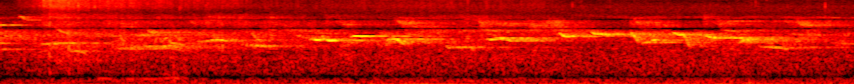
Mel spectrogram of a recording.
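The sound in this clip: Woodland birdsong from blackbirds, chaffinches and warblers: many faint, high, short chirps and trills scattered over a steady background hiss.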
